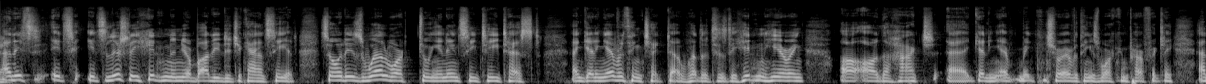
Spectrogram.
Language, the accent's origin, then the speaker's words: English; Munster, Ireland; I'm from Clare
